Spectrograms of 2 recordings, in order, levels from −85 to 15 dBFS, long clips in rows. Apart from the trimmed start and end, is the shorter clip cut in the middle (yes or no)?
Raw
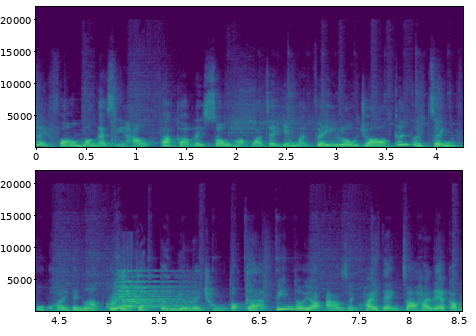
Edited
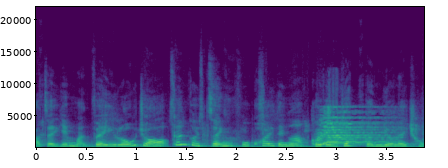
no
